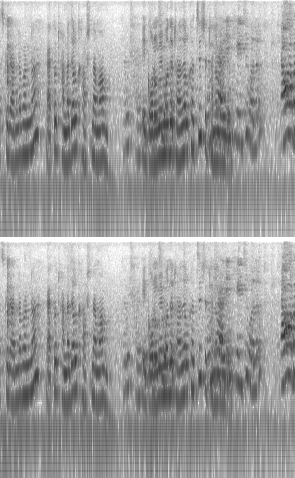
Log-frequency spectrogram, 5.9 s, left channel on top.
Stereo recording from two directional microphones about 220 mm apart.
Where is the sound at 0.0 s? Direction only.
10° left (ahead or behind).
